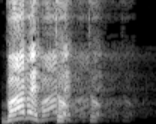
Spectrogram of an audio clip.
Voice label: System Voice; BBCP; Bullet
